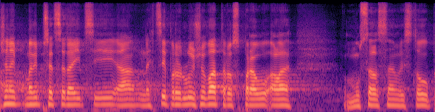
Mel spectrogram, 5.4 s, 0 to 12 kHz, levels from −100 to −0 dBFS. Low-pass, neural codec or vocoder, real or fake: 10.8 kHz; autoencoder, 48 kHz, 128 numbers a frame, DAC-VAE, trained on Japanese speech; fake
